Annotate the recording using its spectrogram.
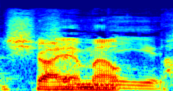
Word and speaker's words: Shyamalan: Shamala Shamyala. – M. Night Shyamalan. Fuck. M. Night Shyamalan. M. Night Shyamalan. Anyway, he said to Mel famously, M. Night Shyamalan.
